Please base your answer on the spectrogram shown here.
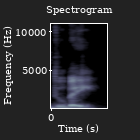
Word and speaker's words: Dubai: so notice how it's not divided it's actually pronounced Dube you have fujairah sharjah boom al quwain and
